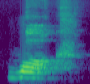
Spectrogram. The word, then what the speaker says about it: walk: Walk. A gente pronuncia assim, não tem o som do L e não é o som de A, né? É um som de O.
